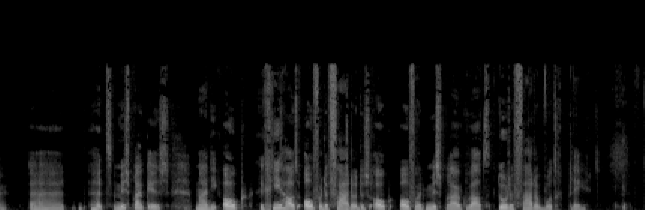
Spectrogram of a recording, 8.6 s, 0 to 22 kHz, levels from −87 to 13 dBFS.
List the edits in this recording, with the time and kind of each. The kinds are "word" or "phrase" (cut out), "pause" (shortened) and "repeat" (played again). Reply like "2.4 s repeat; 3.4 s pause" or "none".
1.5 s word; 3.4 s pause; 6.6 s pause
